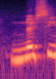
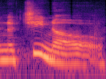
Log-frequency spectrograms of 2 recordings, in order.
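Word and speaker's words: nocino: question number eight uh nussy now this is how i'm saying it even though i want to call it nichino because i think it sounds better especially with my gino de campo accent there yeah my very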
